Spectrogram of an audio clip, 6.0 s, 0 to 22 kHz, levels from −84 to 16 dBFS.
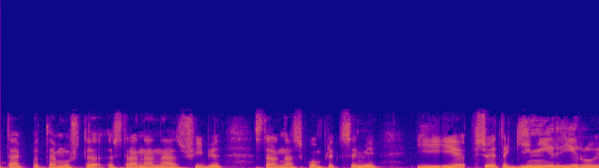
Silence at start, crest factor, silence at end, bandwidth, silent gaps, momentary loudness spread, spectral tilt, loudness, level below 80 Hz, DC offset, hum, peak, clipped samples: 0 s; 14 dB; 0 s; 7.6 kHz; none; 7 LU; -6.5 dB/octave; -19 LUFS; -52 dBFS; under 0.1%; none; -4 dBFS; under 0.1%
